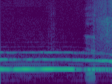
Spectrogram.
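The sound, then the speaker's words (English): A wolf howl sound effect: a single sustained howl holds a steady pitch with bright harmonics, then a brief breathy, rougher burst breaks in near the end. It sounds loud and alone, with no talking. “And I'm gonna go Rams with you guys, which means that Justin, even though he's not here, deserves a lone wolf call on this one.”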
